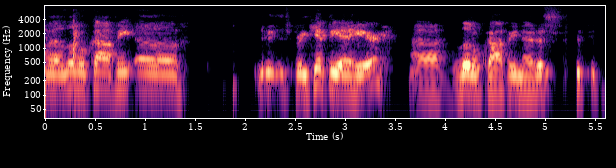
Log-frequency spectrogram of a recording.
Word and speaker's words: Principia: was written in latin that's why we pronounce that word principia as opposed to principia uh because there is no soft k or c sound in latin so it's the newton's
